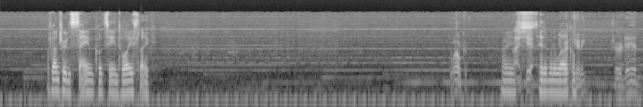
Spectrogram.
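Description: A man speaks calmly in a deep voice.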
